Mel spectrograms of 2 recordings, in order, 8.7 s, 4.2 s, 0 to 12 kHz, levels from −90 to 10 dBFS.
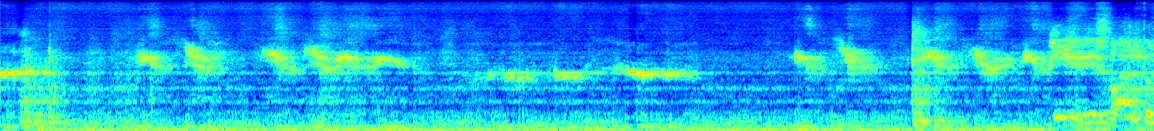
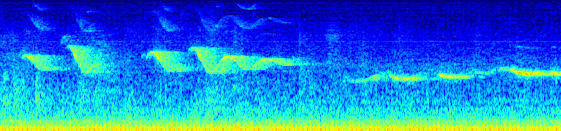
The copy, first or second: first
